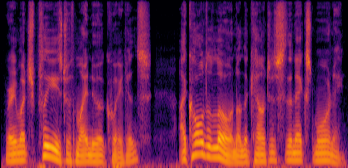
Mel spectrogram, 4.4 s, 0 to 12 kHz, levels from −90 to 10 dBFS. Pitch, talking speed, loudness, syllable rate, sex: 105 Hz, 220 wpm, -17 LUFS, 6.7 syllables/s, male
